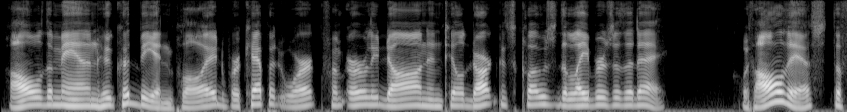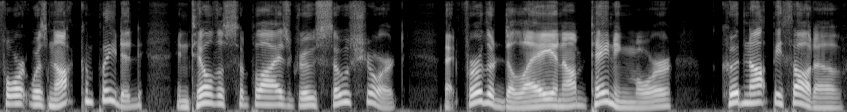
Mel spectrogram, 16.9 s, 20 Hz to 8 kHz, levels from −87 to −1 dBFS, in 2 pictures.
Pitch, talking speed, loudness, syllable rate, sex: 140 Hz, 165 wpm, -20 LUFS, 4.3 syllables/s, male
